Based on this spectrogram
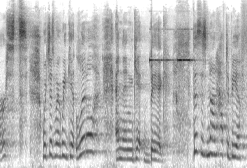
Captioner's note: timer beeps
